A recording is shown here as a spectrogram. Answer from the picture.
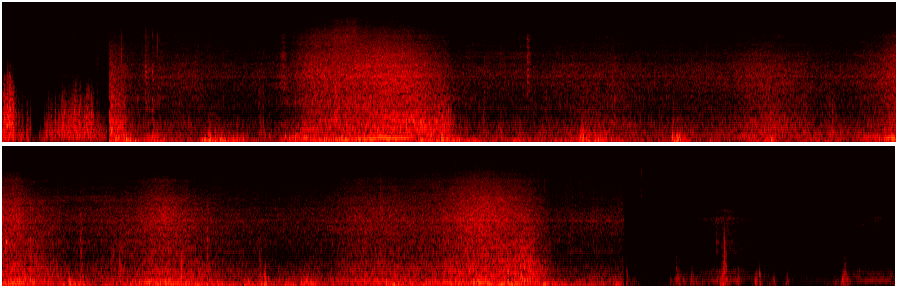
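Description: Off-road SUV engine revving in several surges as it climbs steep slickrock, the pitch rising with each burst of throttle. The sound falls away about three seconds before the end.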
